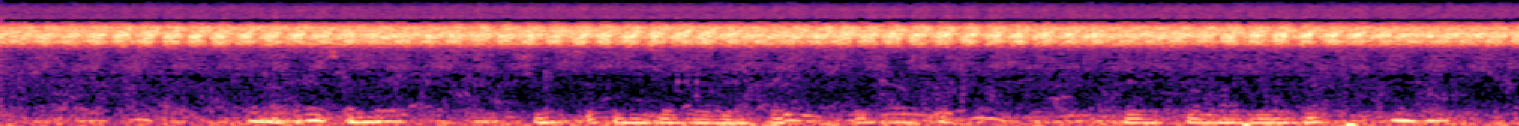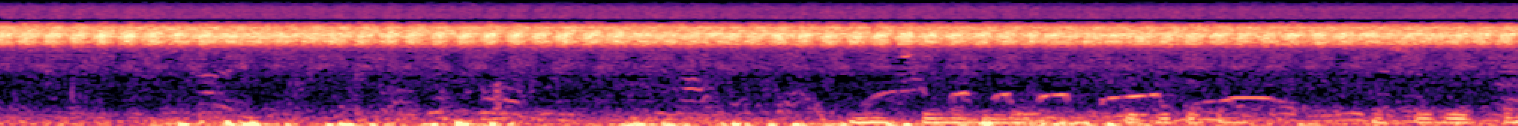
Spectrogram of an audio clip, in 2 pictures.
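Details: Sunset on Crimea's steep coast at Cape Fiolent, with cicadas filling the air in a continuous high-pitched buzz; a low rumble runs underneath and a few short bird chirps come near the end.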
